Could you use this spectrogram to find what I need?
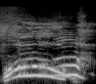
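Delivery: long, high-pitched "whoa"; high exclamation. Retold or imitated. Father in his outburst, high exclamation. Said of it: "He was".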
